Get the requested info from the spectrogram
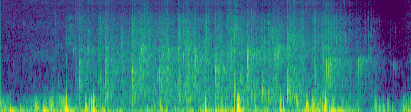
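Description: Sparse applause from a small audience: a few people clapping unevenly, dying away shortly before the end.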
